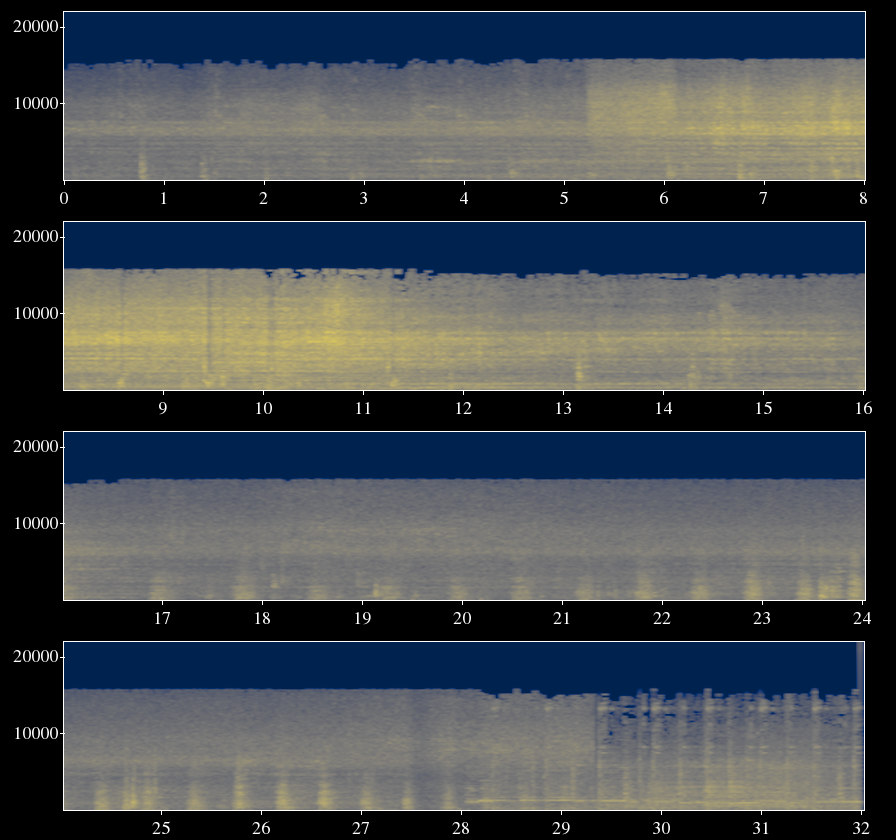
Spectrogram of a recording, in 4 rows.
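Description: BR Standard Class 2 2-6-0 steam locomotive 78018 at the platform: a loud hiss of steam that builds and then fades. This is followed by a run of regular exhaust beats that slowly quicken as it moves off.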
